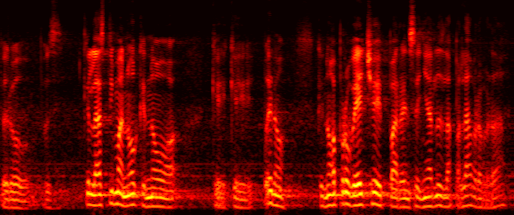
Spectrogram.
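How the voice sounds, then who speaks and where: A man's voice: mid-range voice, measured pace, vocal fry, fairly bright tone. An older man with a Mexican accent preaching a sermon as a pastor, telling stories in a conversational way with many fillers. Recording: long hall reverb, faint noise.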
